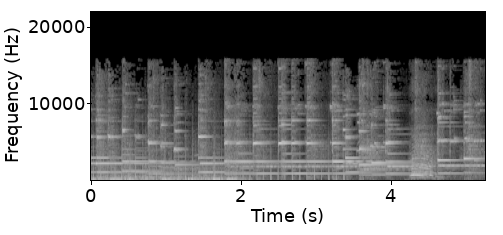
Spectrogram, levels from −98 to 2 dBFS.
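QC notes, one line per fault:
0.03–3.38 s: train of clicks, about forty regular pulses at 10.5 per second, roughly 15 dB above the sound; likely interference or a faulty connection or power supply.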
